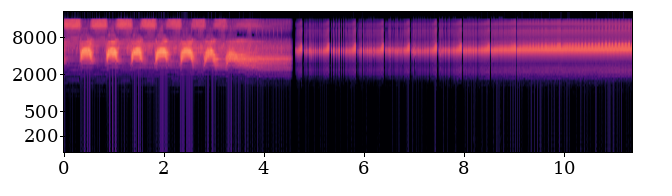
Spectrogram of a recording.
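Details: In Japan, a cicada sings a high, buzzy song of pulsed phrases that settle into a steady, shrill drone.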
